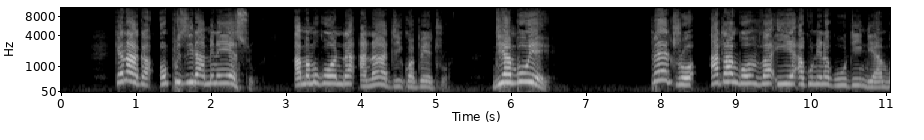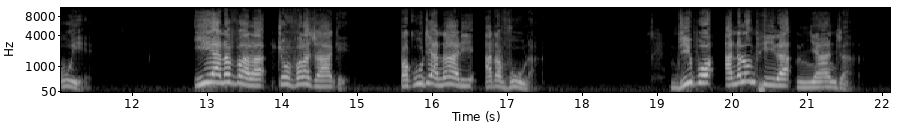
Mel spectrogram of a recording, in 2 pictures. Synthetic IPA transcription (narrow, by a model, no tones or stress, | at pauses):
kɛnak̬aɔpʰuziɾaːmɛnɛjɛsu | amamukɔndaʔanat̬ikwap̬ɛːtɾɔ | ndiambuːjɛ | pɛtɾɔ | ataŋɡɔɱvaʔijɛʔakunɛnak̬utindiambuːjɛ̰ | ijɛanavalat͡ʃɔvalat͡ʃaːkɛ̰ | pakut̬ianaliatavuːla̰ | ndip̬ɔanalɔmpʰiɾam̩ɲaːnd͡ʒa̰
